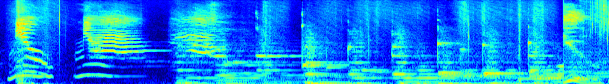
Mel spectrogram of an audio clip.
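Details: A Turkish Angora cat gives two quick, rising-then-falling meows, followed by a steady musical backing with a voice over it.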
